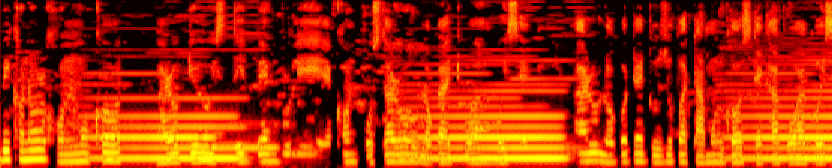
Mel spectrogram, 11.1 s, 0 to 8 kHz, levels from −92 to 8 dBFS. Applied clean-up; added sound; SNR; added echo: classical method Wiener filter.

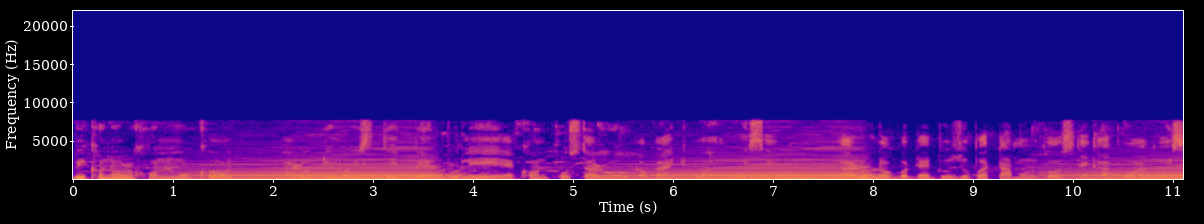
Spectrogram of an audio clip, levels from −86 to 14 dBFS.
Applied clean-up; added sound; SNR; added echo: none; Bowed string instrument; -2 dB; none.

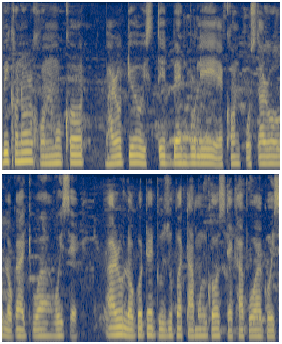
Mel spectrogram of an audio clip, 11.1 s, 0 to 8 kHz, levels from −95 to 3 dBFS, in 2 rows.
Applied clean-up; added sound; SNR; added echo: none; none; none; none.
